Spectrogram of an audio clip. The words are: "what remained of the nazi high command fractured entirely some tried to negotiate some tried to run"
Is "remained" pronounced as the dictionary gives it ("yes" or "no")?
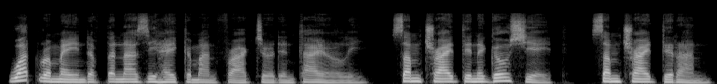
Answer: yes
